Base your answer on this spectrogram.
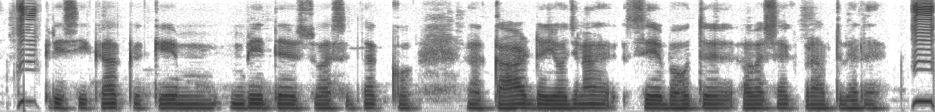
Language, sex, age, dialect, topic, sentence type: Maithili, male, 18-24, Southern/Standard, agriculture, statement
